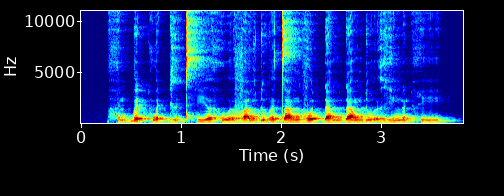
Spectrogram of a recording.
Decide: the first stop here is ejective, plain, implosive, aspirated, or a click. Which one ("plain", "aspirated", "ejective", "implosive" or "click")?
implosive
